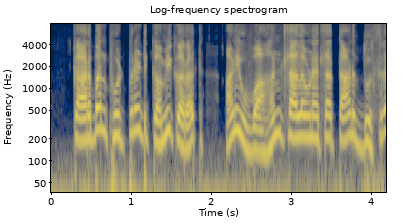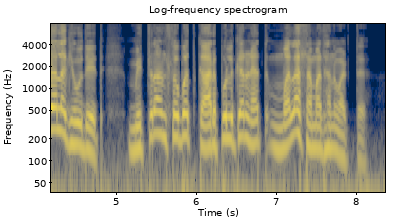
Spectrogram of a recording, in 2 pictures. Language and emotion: Marathi, happy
